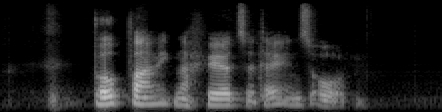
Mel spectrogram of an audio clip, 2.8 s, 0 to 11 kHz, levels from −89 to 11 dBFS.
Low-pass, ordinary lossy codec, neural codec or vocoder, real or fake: 9.9 kHz; MP3, 96 kbps; codec, 24 kHz, 0.5 kbps, DualCodec; fake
